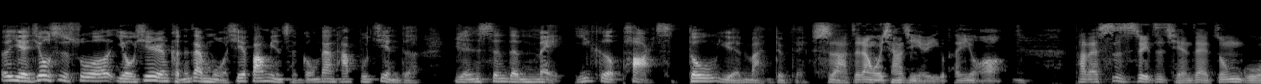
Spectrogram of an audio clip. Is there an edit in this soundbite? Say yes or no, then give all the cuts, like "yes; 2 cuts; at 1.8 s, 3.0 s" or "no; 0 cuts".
no; 0 cuts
